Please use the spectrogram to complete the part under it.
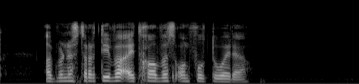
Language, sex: Afrikaans, male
